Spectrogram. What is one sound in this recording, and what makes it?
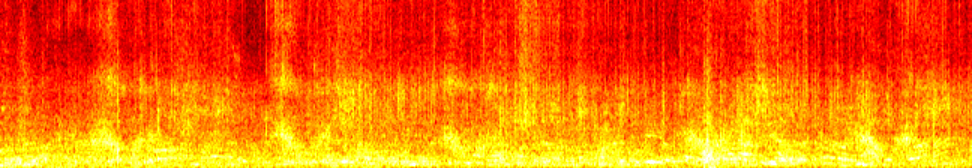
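A metal pick scrapes and taps against a cake mould.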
